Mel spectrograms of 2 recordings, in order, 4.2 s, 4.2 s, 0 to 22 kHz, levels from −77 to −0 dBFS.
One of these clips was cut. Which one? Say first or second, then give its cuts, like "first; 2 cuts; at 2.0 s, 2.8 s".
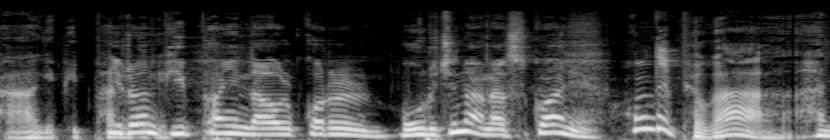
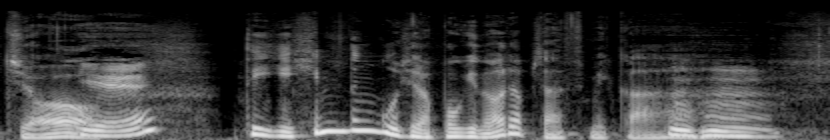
second; 1 cut; at 1.3 s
